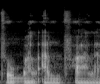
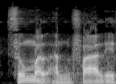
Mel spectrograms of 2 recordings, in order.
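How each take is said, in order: First: The last word ends with an 'a' vowel. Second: The last word ends with an 'i' vowel. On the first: The speaker calls it wrong. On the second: The speaker calls it right.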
